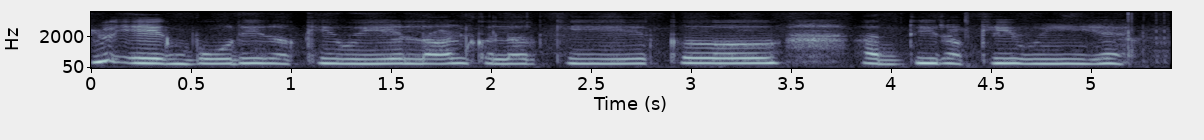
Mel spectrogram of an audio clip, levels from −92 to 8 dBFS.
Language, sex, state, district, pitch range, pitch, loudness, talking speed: Hindi, female, Uttar Pradesh, Deoria, 245-265 Hz, 250 Hz, -23 LUFS, 145 wpm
